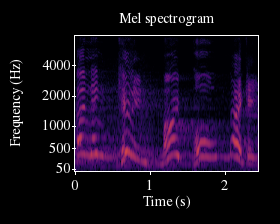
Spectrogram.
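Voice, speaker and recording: A man speaks at a fairly slow pace in a cartoonish character voice pitched extremely high, with clear background noise behind him. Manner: chatty, rambling.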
